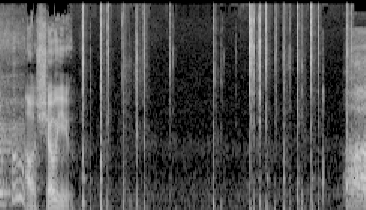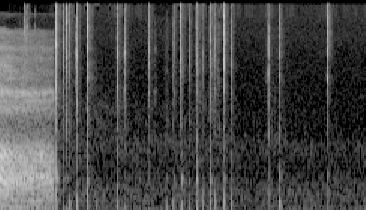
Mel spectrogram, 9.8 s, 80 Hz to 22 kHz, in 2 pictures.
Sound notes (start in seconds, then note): 4.6 crowd awws 😭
